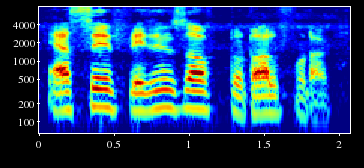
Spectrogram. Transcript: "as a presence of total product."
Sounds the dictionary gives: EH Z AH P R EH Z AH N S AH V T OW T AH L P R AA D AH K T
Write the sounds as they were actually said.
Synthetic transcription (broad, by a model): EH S AH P R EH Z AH N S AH B T OW T AH L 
